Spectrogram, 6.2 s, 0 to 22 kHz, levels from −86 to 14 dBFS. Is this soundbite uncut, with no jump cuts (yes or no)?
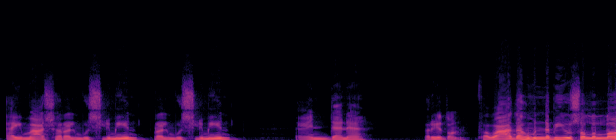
no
